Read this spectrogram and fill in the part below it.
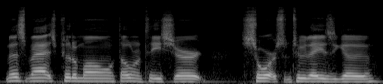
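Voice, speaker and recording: A man's voice: mid-range voice, clear, resonant tone, no echo. A man from south Georgia with a Southern accent, co-hosting a casual talk show and exclaiming as he teases his co-host. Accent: Southern American. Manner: animated, teasing, quick to exclaim. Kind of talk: casual chat.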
